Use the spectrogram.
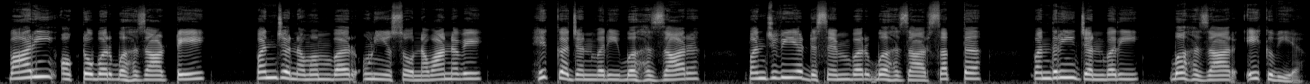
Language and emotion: Sindhi, neutral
